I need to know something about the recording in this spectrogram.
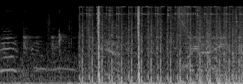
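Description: Sharp gunshots crack close by.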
